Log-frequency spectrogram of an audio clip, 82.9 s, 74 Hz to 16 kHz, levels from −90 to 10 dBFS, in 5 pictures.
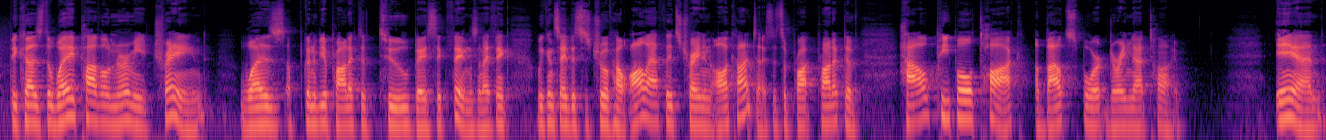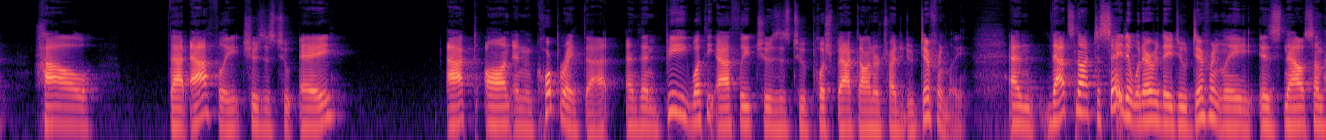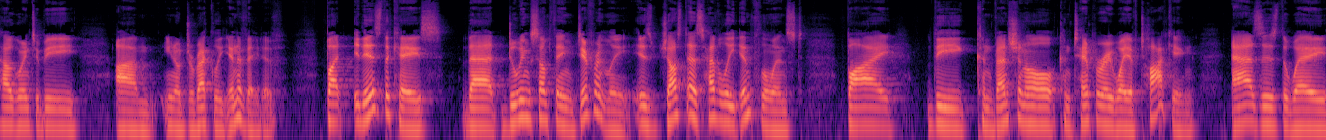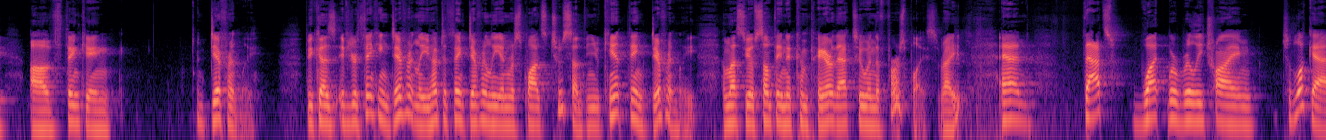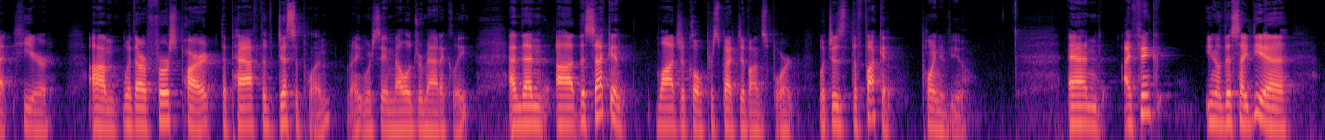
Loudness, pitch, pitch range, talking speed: -18 LUFS, 130 Hz, 125-150 Hz, 145 wpm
